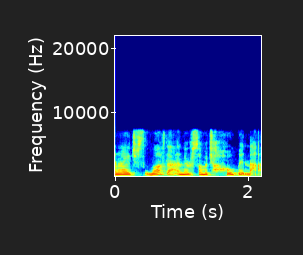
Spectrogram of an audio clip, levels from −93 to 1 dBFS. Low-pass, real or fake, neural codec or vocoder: 7.2 kHz; fake; codec, 16 kHz, 4 kbps, FunCodec, trained on LibriTTS, 50 frames a second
